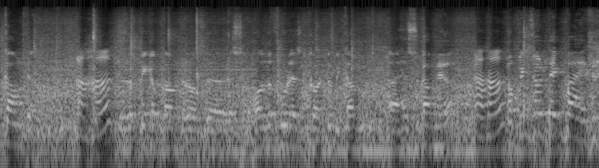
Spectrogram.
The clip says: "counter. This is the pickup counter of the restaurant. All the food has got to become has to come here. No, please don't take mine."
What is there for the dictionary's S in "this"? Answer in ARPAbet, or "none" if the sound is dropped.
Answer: none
